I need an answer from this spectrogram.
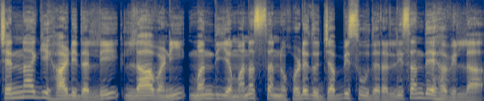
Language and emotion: Kannada, neutral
